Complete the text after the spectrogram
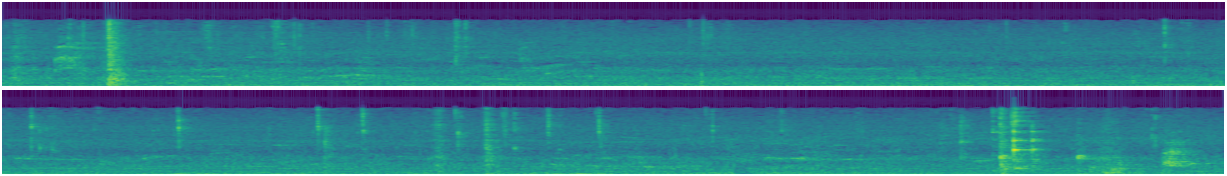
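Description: Metal tongs clink against a metal tray.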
